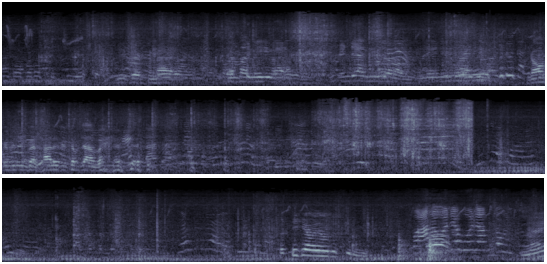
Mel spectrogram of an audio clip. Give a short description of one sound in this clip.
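Men and children in a crowd talk and shout nearby outdoors.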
